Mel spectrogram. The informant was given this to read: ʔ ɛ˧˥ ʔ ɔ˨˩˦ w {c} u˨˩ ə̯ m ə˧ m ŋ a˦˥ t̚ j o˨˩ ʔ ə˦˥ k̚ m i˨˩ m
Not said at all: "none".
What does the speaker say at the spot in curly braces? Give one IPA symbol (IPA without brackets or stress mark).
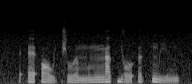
c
